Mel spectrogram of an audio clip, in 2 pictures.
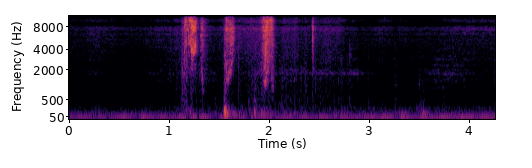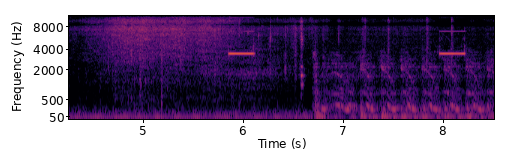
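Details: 2.0 HDi diesel with EGR off, extreme cold start at -22°C: slow, labored cranking for several seconds, then it catches and settles into a loud, rapid, strong knocking clatter. Hard cold start.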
